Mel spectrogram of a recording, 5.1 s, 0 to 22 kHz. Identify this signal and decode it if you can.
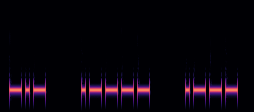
Morse code, heard as a keyed tone, about 16 wpm, spaced as for 9 wpm, 700 Hz. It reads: K1J
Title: USA Call Signs - 3x Character Spacing - 15wpm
